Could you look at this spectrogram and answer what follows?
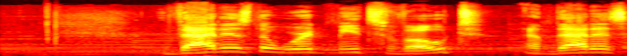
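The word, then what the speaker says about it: מצוות: with a dot over it is not the vowel O, but is in fact the syllable vo. How do you know? It follows a shva. And after a shva, the vav cannot be a vowel, but must be a letter, the letter V, the vav sound.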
